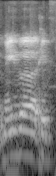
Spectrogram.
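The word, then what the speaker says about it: Nezha: So I think it's pronounced Neza. It's N-E-Z-H-A, I believe. – That's it. So Neza, it's New God, Neza Reborn, and seriously, it's not Japanese animation, it's Chinese animation.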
